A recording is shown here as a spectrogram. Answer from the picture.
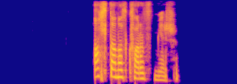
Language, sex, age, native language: Icelandic, female, 50-59, Icelandic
